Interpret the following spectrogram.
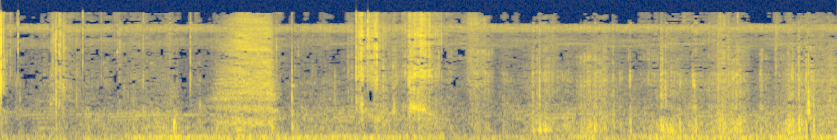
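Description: A person biting and chewing something crisp, with scattered crunches; the louder crunches come about two, three and a half and four seconds in.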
